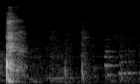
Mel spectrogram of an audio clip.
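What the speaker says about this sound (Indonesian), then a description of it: "Coba Ibu batukkan." A woman patient coughs during chest physiotherapy and effective coughing practice: one sharp close cough, then a few fainter breathy follow-ups in a quiet room.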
